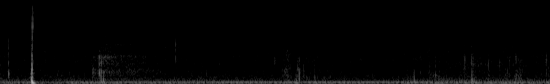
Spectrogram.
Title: Cracking Joints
